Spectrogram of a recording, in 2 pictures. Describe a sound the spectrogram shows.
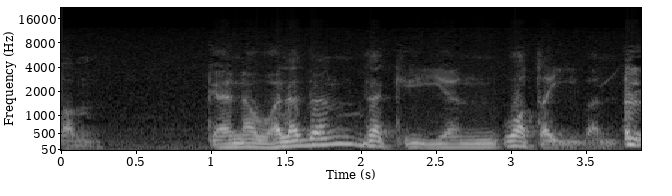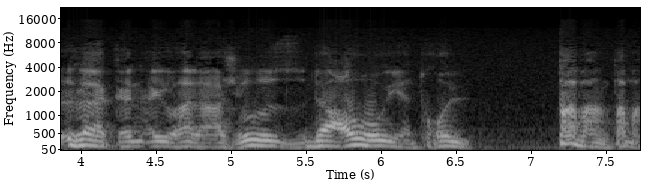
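A middle-aged man speaks with annoyance, close by.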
